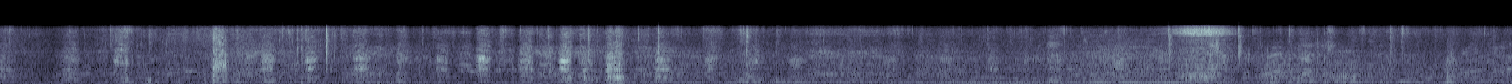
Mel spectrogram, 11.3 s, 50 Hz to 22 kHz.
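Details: German Shepherd hunting for kittens that ran off across the way on seeing him, dated 11-12-11; rapid repeated sniffs and panting breaths in a steady series, with a louder hissing burst near the end.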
